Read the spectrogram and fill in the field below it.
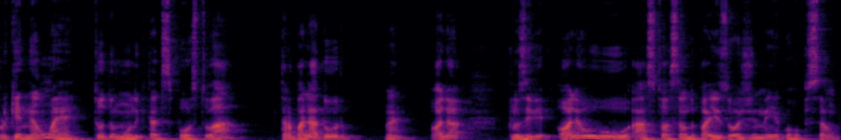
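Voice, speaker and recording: Somewhat breathy, a man with a medium pitch speaks at a moderate pace with fairly even intonation. His loudness is very even, and audible room echo is present. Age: 30s. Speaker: vlogger. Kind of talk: vlog monologue. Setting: at home. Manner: casual with fillers.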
